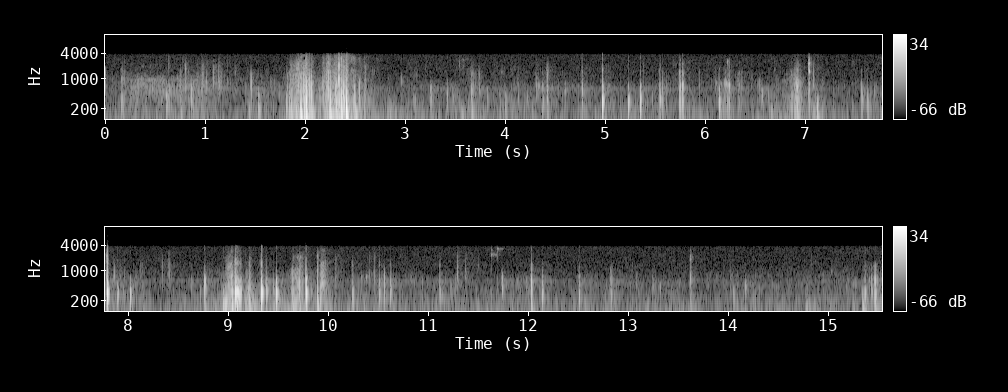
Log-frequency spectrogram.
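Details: Scattered soft gurgles and bubbling pops with two louder rumbling bursts from the speaker's own stomach: ordinary stomach rumbling, borborygmi.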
